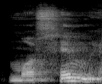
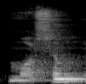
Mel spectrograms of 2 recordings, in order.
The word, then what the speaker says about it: موسم: دیکھ رکھا ہو کہ اس لفظ کا تلفظ موسم ہے، موسم نہیں۔ چونکہ ہم نے عام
